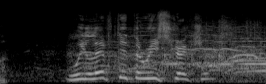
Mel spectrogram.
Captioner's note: applause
